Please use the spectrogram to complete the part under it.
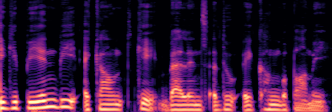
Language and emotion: Manipuri, neutral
